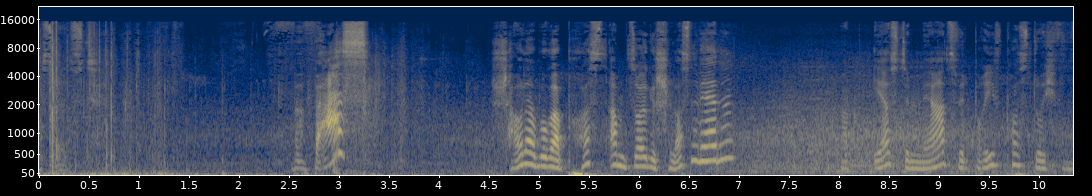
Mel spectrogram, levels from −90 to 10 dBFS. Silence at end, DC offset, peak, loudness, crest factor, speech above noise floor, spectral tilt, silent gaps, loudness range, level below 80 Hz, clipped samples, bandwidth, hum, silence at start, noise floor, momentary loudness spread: 0 s; under 0.1%; 0 dBFS; -23 LUFS; 24 dB; 25 dB; -3.5 dB/octave; none; 4 LU; -38 dBFS; under 0.1%; 15.5 kHz; none; 0 s; -46 dBFS; 22 LU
